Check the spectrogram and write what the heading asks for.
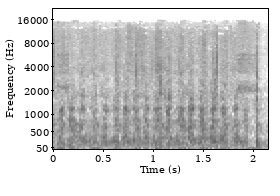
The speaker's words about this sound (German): Schmierpapier oder so, so drei Papiere und dann kritze ich so richtig so, oh, so richtig rein und lasse mein ganze Wut, das nenne ich ähm, Papierwutknödel. Ähm, Papierwutknödel, ähm, okay. Also ich kritzel dann so richtig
